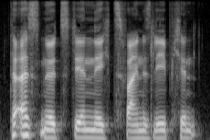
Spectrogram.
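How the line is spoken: Laughing. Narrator (German): lachte der eine

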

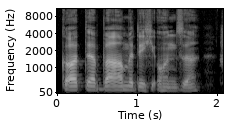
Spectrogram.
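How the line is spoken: Trembling sob. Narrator (German): schluchzte Nanon, indem sie sich zitternd in die Ecke schmiegte

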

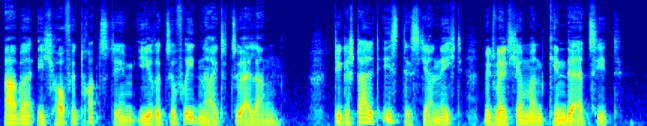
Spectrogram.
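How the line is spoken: Very calm. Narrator (German): antwortete Müller sehr ruhig

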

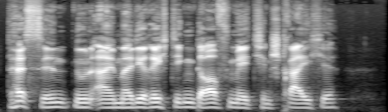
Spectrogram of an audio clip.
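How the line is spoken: Old man jeering. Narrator (German): höhnte der Alte

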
